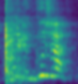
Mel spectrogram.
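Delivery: betrayed wife exploding; outraged cry. Acted. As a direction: burst out in outrage. Hera learns of Zeus's affair.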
